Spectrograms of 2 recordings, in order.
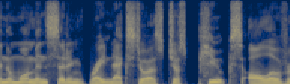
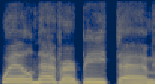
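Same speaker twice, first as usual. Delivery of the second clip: put-on screaming, higher; 12 semitones higher than usual. Retelling how a fan reacted to the loss: imitating a fan screaming. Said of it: "One guy was just screaming".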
